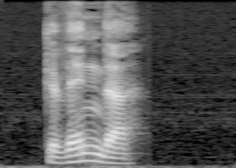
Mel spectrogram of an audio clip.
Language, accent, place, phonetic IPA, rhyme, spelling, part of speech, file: German, Germany, Berlin, [ɡəˈvɛndɐ], -ɛndɐ, Gewänder, noun, De-Gewänder.ogg
- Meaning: nominative/accusative/genitive plural of Gewand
